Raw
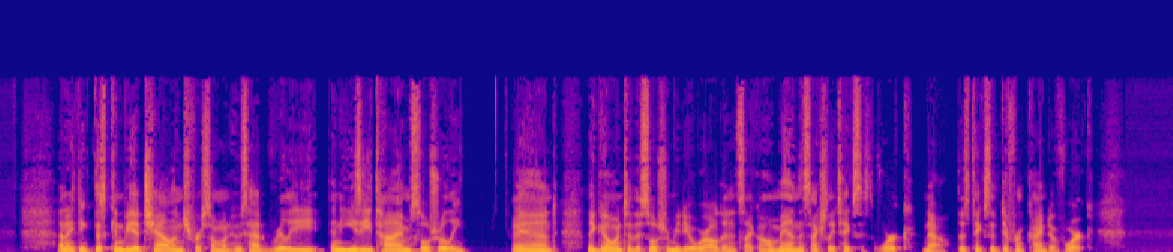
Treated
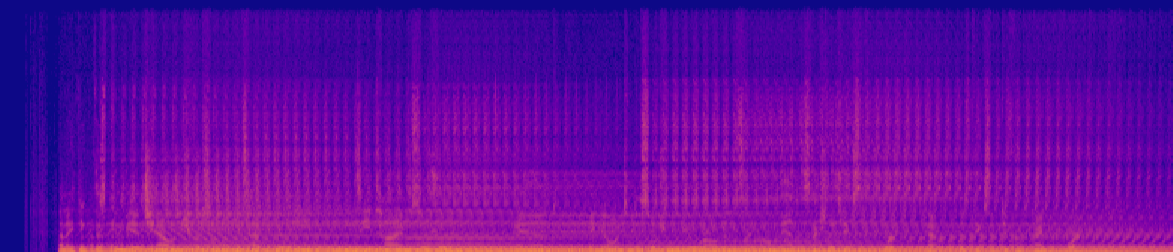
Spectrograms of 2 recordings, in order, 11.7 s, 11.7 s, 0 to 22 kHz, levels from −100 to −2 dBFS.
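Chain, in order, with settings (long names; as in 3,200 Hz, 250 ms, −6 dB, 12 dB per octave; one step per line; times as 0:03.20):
harmonic generator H 6 −24 dB, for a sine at −9 dBFS
guitar amp tone stack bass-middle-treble 10-0-1
in parallel at −2 dB: output level in coarse steps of 15 dB
on the sum: brickwall limiter −31.5 dBFS, peak gain reduction 4.5 dB
reversed playback
upward compression, threshold −57 dBFS
reversed playback
centre clipping without the shift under −59 dBFS
echo that builds up and dies away 101 ms, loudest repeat 5, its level −7 dB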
